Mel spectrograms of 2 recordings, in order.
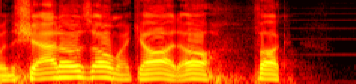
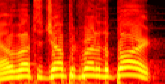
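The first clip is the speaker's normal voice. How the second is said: much higher, faster, louder; prank caller voice; 8 semitones higher, 3 dB louder, faster than usual. Retold or imitated. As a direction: rush it out in mock panic. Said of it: "They'll say".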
